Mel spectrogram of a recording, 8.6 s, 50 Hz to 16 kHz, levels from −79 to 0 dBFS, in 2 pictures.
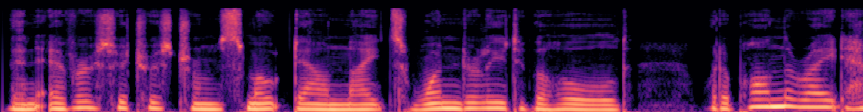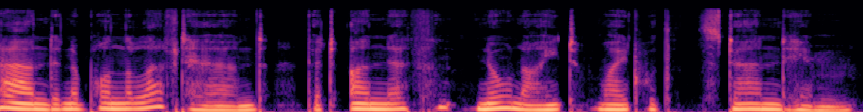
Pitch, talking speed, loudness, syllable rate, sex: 170 Hz, 190 wpm, -16 LUFS, 4.9 syllables/s, female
